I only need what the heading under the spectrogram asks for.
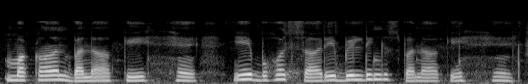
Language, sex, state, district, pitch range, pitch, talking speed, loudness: Hindi, female, Bihar, West Champaran, 170-210 Hz, 180 Hz, 125 wpm, -17 LUFS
